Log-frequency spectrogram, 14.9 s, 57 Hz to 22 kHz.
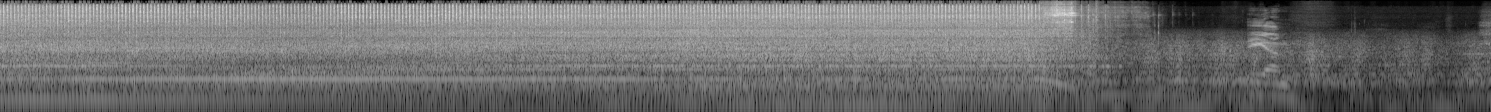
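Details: Trash-picked Murray mower with a Briggs & Stratton 300E series engine, after cleaning the carburetor and gas tank and fitting a sharpened, balanced blade; holds an even, steady single-cylinder beat for ten seconds before shutting down, running normally.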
